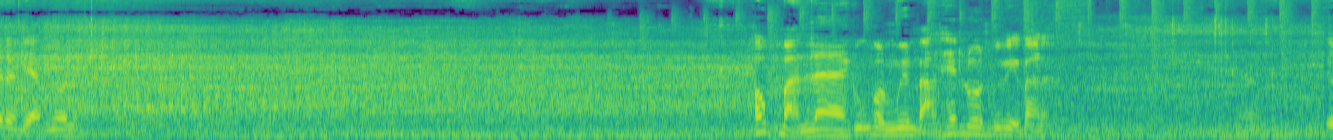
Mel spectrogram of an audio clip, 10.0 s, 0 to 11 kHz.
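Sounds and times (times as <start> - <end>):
steady rushing background noise: 0.0 - 10.0.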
